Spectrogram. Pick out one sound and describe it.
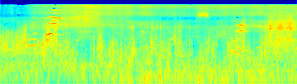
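Children squeal and shout excitedly close by.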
